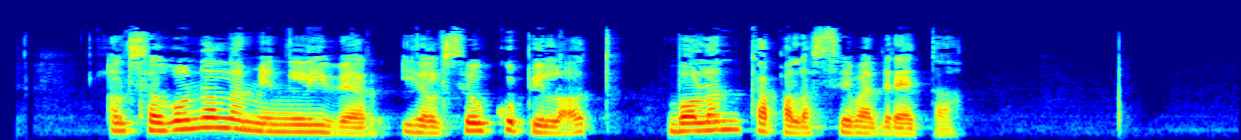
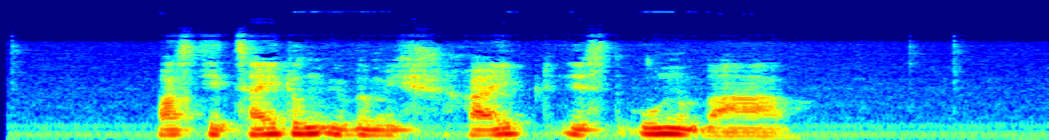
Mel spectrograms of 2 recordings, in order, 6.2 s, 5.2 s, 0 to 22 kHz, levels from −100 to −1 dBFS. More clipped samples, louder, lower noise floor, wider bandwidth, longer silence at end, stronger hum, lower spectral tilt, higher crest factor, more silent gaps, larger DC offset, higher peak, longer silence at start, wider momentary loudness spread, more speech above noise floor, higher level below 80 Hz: neither; second, -21 LUFS vs -18 LUFS; first, -75 dBFS vs -51 dBFS; first, 11 kHz vs 7.6 kHz; first, 1.45 s vs 1.3 s; second, none vs 50 Hz at -45 dBFS; second, -5 dB/octave vs -7.5 dB/octave; about the same, 18 dB vs 16 dB; neither; neither; about the same, -4 dBFS vs -2 dBFS; second, 0.55 s vs 0.8 s; about the same, 11 LU vs 9 LU; first, 55 dB vs 34 dB; second, -72 dBFS vs -46 dBFS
